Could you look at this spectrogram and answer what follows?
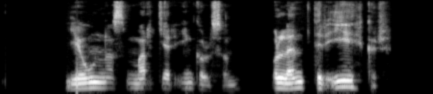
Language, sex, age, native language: Icelandic, male, 17, Icelandic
